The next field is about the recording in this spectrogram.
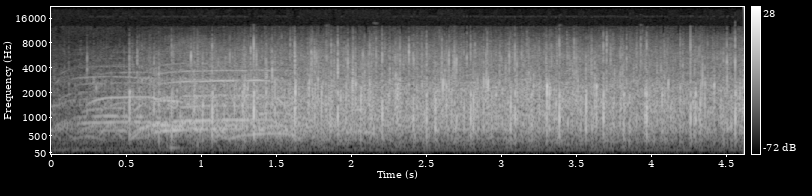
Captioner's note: people clapping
